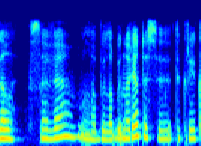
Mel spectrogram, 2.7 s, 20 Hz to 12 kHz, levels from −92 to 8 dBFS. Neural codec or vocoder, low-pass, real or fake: none; 7.2 kHz; real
